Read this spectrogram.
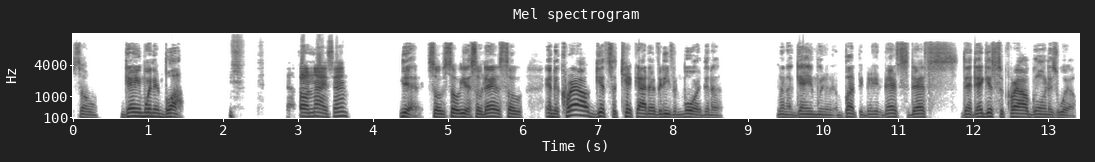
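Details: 47-year-old man, a former professional athlete, with stuttering since childhood.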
